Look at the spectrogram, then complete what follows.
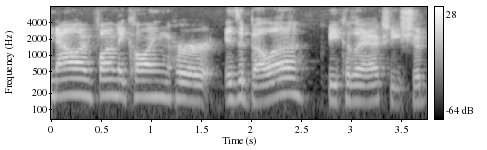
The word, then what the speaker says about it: Isabella: actually Isabella all along, and they pronounced it Isabella, but I've been calling her Isabel this whole entire 5 episodes, so mistakes were made.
